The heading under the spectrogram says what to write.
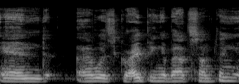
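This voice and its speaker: Here a man talks at a moderate pace in a fairly high pitch. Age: 60s. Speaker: founding editor of a mindfulness magazine. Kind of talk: casual conversation interview. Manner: halting, many fillers.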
